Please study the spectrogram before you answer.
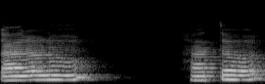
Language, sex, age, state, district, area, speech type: Odia, female, 30-45, Odisha, Ganjam, urban, spontaneous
